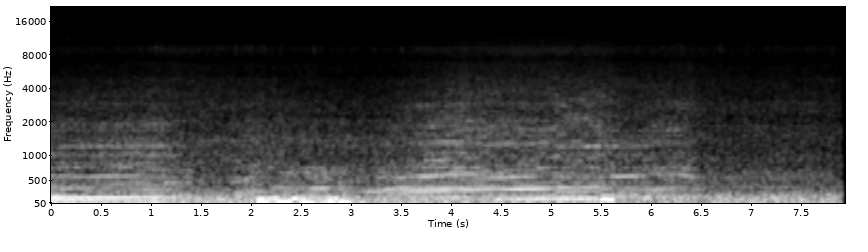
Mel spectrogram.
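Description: A Dodge Challenger Scat Pack in track mode accelerates hard, its engine note climbing through the gears with rising harmonic sweeps, loud and close from inside the car, with no talking.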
